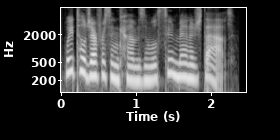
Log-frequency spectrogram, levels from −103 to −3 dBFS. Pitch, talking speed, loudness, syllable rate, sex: 230 Hz, 220 wpm, -19 LUFS, 6.3 syllables/s, female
